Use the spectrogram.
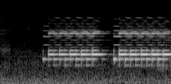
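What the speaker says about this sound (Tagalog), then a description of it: "Ado umawawag iti cellphone mo." A cellphone rings indoors with two loud, bright electronic ring bursts in quick succession, each warbling with a steady repeating trill, following a brief quiet lead-in.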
